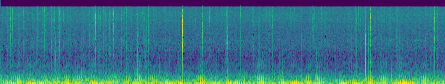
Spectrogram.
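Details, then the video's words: Domestic cat purring in a steady low rumble that swells and eases in breaths of about a second, mixed with a crackling fireplace whose sharp pops and snaps scatter throughout. "Fall asleep to the Purring of a Cat"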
